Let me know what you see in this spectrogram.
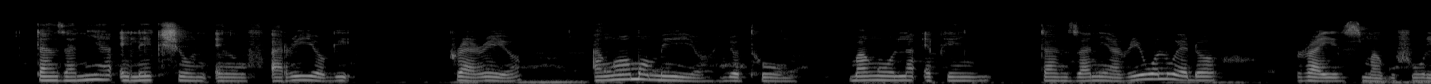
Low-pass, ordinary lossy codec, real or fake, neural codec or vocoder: none; none; real; none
